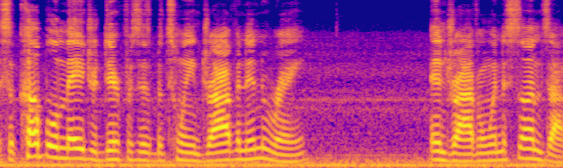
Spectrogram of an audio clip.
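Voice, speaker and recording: A man speaks at a fairly slow pace, the sound dry with no echo. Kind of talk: casual vlog tutorial. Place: car. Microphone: phone near.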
